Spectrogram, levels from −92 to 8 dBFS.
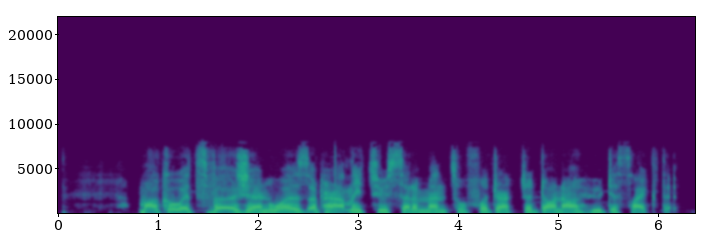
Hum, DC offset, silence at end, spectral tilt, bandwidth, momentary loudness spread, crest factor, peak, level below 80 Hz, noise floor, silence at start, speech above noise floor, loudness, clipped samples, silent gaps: none; under 0.1%; 0.25 s; -4.5 dB/octave; 8.2 kHz; 6 LU; 18 dB; -8 dBFS; -66 dBFS; -63 dBFS; 0.6 s; 39 dB; -24 LUFS; under 0.1%; none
